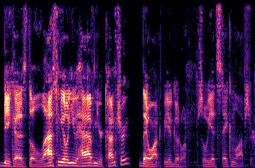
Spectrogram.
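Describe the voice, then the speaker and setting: A man with a Canadian accent talks in a fairly low, somewhat breathy voice, with ordinary pitch variation and big swings in loudness. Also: fairly quick pace. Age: 40s. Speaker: gaming streamer and army veteran. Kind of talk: casual chat.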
